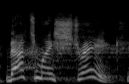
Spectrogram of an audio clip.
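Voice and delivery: usual speaking voice

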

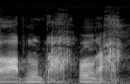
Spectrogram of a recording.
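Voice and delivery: low, grumbling brush-off; dismissive blah blah. Retold or imitated. Wife brushing off the call to love husband, low mock grumble. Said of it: "and you go".

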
